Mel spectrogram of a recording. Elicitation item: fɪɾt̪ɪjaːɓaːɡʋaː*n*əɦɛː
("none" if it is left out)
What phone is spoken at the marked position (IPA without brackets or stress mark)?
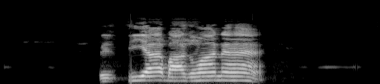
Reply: n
